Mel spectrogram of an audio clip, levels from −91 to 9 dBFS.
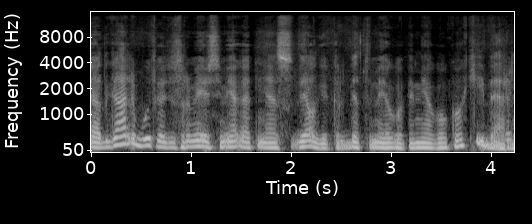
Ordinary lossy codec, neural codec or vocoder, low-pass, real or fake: AAC, 64 kbps; vocoder, 48 kHz, 128 mel bands, Vocos; 14.4 kHz; fake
